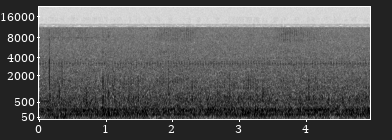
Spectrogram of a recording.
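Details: Quiet, steady purring from a house cat, low throbbing hum nearly buried in even background hiss, with faint ticking taps.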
